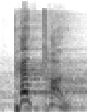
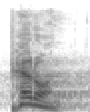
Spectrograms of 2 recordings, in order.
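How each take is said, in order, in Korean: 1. 가운데 자음은 또렷한 T 소리처럼 들려요. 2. 가운데 자음은 빠른 R 소리처럼 들려요.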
